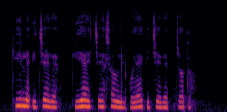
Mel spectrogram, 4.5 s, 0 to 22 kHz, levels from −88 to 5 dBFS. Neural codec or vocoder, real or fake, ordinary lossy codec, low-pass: codec, 44.1 kHz, 7.8 kbps, Pupu-Codec; fake; none; 19.8 kHz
